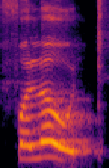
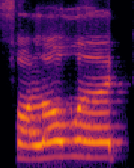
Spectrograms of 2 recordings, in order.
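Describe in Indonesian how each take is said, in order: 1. Bunyi d langsung menyambung ke kata itu. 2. Akhiran -ed diucapkan sebagai suku kata tersendiri. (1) "langsung ke D. Coba dengerin" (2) "nggak boleh bilang followed"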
